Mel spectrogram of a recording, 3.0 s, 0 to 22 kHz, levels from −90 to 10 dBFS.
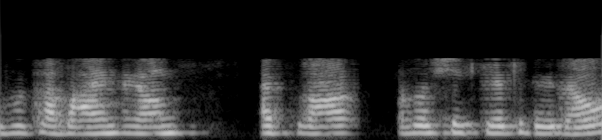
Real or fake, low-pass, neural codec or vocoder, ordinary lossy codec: fake; 7.2 kHz; codec, 16 kHz, 4 kbps, FreqCodec, smaller model; AAC, 16 kbps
